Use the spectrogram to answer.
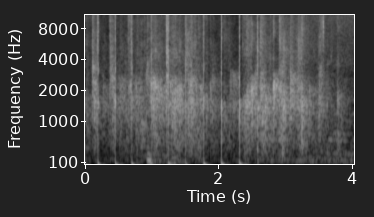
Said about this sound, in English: Please, and uh, applause, people.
